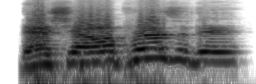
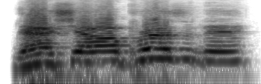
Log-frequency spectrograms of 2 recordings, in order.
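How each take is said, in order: Both takes have the same delivery.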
